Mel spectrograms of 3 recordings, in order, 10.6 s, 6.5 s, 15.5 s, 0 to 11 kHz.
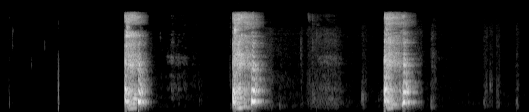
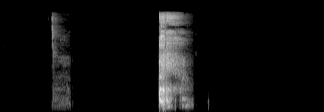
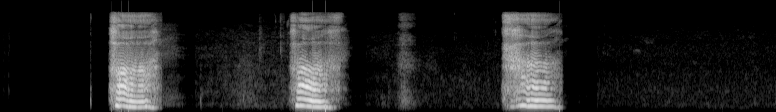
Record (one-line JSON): {"three_cough_length": "10.6 s", "three_cough_amplitude": 28203, "three_cough_signal_mean_std_ratio": 0.26, "cough_length": "6.5 s", "cough_amplitude": 28689, "cough_signal_mean_std_ratio": 0.17, "exhalation_length": "15.5 s", "exhalation_amplitude": 32767, "exhalation_signal_mean_std_ratio": 0.31, "survey_phase": "alpha (2021-03-01 to 2021-08-12)", "age": "65+", "gender": "Female", "wearing_mask": "No", "symptom_none": true, "smoker_status": "Never smoked", "respiratory_condition_asthma": false, "respiratory_condition_other": false, "recruitment_source": "REACT", "submission_delay": "2 days", "covid_test_result": "Negative", "covid_test_method": "RT-qPCR"}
